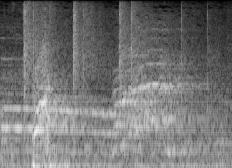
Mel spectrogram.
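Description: Kendo fencers' kiai shouts with several sharp clacks of bamboo shinai striking, and a heavy foot stamp on the wooden floor about half a second in. A long shout is held through the second half.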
